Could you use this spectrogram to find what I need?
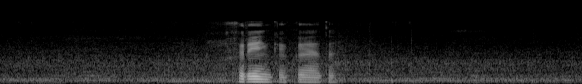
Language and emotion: Russian, neutral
